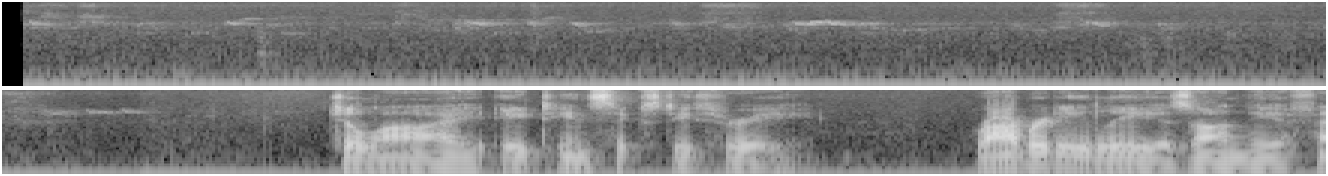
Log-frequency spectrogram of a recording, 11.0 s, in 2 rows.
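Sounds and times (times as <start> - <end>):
small birds chirping: 0.1 - 8.0.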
